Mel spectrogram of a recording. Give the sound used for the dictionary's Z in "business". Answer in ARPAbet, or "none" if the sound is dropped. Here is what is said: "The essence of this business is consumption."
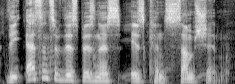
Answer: Z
